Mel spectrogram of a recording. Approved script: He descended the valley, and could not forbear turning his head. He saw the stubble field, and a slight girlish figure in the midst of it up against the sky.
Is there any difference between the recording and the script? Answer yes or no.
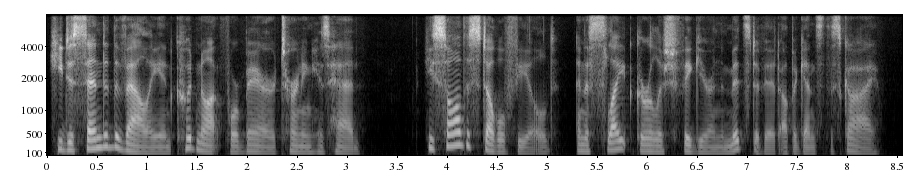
no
